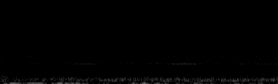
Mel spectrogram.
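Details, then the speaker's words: Hampton Bay 52" Quick Connect Contractor Edition ceiling fan running on high, motor possibly a 153 (not confirmed): only a faint, steady low motor hum and soft even whirr, quiet airflow, no clicking or wobble; normal, healthy ceiling fan. "There's a hum on high, but for an SMC product, that is no surprise at all. It's actually pretty quiet in terms of airflow."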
